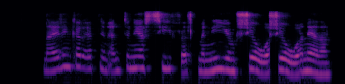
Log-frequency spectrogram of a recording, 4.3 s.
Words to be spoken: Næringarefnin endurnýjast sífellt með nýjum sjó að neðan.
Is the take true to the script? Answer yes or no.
no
